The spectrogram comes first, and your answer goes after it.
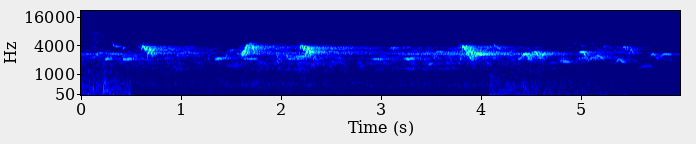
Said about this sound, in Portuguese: Legal, né? Ser acordado com o canto de um pássaro.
